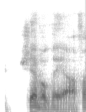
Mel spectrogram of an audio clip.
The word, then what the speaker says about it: Cheveldayoff: Kevin Cheveldayoff, I cannot pronounce his name, I think it's Cheveldayoff, What's that? – Cheval day off.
